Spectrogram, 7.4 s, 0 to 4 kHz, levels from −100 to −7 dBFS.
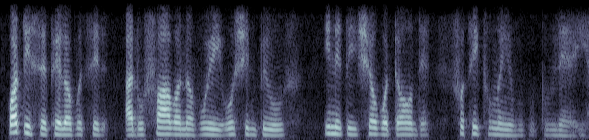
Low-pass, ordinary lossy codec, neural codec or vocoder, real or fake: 3.6 kHz; Opus, 16 kbps; codec, 16 kHz, 0.2 kbps, FocalCodec; fake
